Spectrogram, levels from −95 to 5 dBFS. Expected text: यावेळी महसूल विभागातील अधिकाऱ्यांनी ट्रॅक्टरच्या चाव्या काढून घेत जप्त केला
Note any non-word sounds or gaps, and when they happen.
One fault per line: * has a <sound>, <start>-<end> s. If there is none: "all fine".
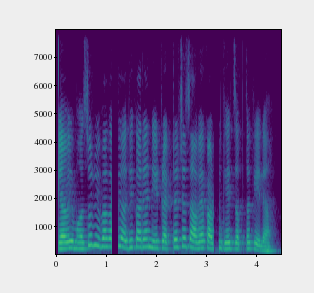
* has a dropout, 1.1-1.2 s
* has a dropout, 3.2-3.3 s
